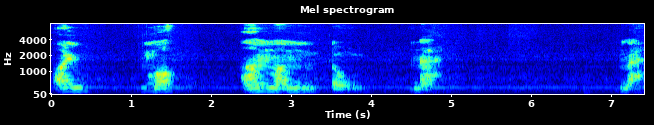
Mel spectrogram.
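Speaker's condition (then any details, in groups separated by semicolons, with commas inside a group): Cerebral palsy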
